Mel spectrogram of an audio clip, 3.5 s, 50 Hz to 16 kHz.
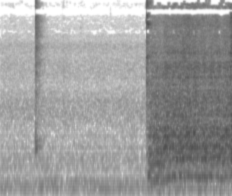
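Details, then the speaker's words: Ford Y-block V8, garage rebuild with a rehone, first start after fixing plug wiring and TDC errors; short crank, fires at once and settles into a steady even idle, no misses or knocks. "really happy it actually sounds really good for a you know a garage build"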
